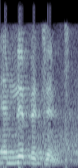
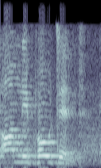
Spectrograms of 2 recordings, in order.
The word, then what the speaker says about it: omnipotent: Of course, the pronunciation is different than the spelling. It's O-M-N-I-O-M-N-I-P-O-T-E-N-T. I remember when I first learned it, I used to say omnipotent.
